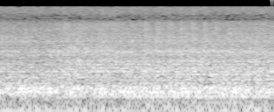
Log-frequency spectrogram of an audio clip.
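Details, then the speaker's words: Whirlpool Cabrio high-efficiency washer at high-speed final spin, very heavy load of jeans and towels, drain pump pulling water out; steady even hum, no shaking, rumble, grinding or thumping. Bearings sound healthy, normal spin. "As it spins at this high speed, all the water gets thrown from the clothes, and of course it's sucking the water out. But you can see here it is very smooth. There's no shakes or anything like that."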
